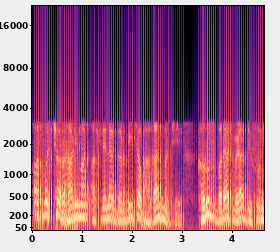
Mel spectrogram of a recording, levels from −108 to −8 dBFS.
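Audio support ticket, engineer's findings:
Buffer tearing, whole clip. Robotic buzz on the speech at about 23.4 Hz, gone in pauses where only faint room noise remains, about 50 dB down. Rate fits a 2048-sample buffer. App writer and hardware reader have drifted and cross mid-period. Roughly a fifth of each buffer replays audio about 100 ms old. Hard joins both sides of that section cause the rattle.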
